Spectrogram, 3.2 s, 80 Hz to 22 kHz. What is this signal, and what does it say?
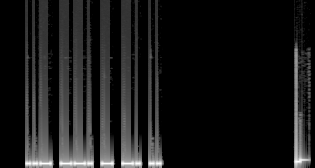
Morse code, heard as a keyed tone, about 36 wpm, 700 Hz. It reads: UGTNI
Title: Code Groups - 5 Letters - 35wpm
